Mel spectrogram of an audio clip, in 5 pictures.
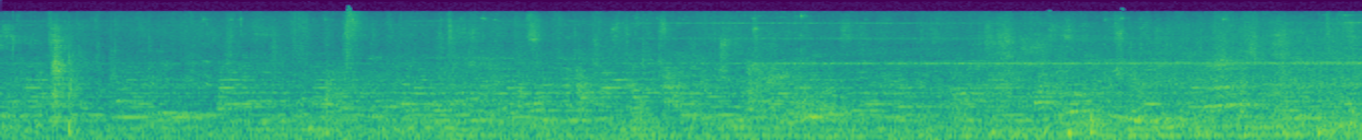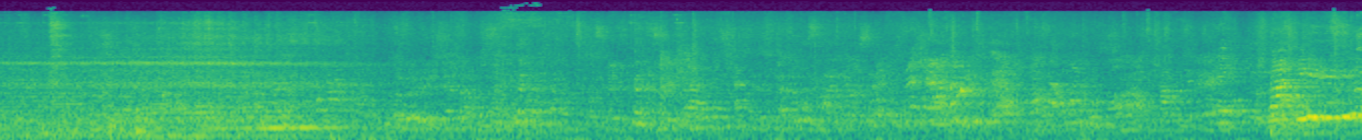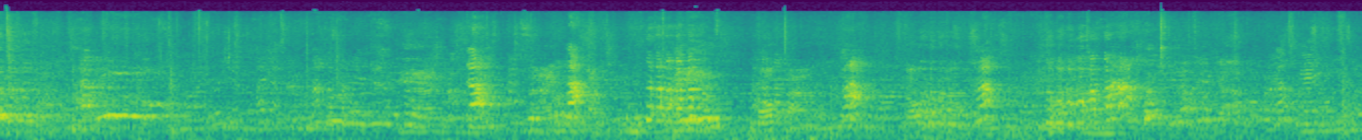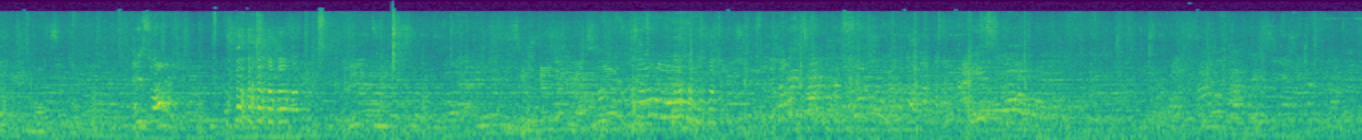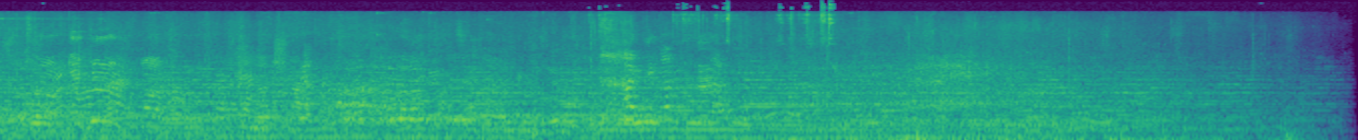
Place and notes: Zugankunft Grellingen - Zugankunft Grellingen
Zugankunft in Grellingen im Laufental, Birs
